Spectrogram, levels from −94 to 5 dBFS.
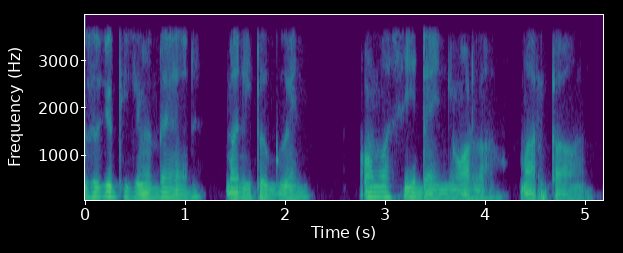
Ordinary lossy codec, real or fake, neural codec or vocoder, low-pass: none; fake; codec, 24 kHz, 3 kbps, HILCodec; 3.6 kHz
